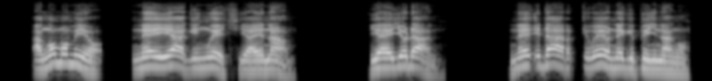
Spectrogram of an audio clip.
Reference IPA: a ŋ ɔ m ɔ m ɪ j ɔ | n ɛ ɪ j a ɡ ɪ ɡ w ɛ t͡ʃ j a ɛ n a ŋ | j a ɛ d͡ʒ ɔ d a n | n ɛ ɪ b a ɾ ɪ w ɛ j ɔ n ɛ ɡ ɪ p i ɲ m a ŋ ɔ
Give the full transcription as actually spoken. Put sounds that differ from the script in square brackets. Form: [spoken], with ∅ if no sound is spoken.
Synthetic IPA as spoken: a ŋ ɔ m ɔ m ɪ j ɔ | n ɛ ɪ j a ɡ ɪ [ŋ] w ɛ t͡ʃ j a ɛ n a [m] | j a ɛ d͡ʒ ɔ d a n | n ɛ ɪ [d] a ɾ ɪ w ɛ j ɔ n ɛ ɡ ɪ p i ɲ [n] a ŋ ɔ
